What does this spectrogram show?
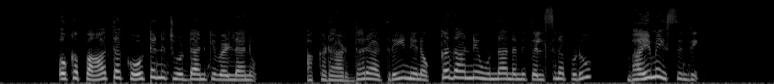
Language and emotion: Telugu, fearful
